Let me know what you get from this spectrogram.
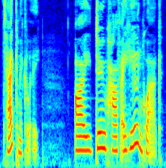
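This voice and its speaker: Woman voicing calm dad, wry, measured, medium pitch, dry close sound, story reading. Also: no echo. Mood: matter-of-fact. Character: calm, wry father with secret powers.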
